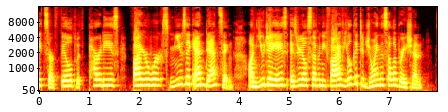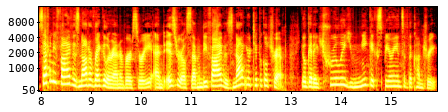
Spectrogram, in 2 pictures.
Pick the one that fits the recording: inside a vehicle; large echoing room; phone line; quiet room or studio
quiet room or studio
